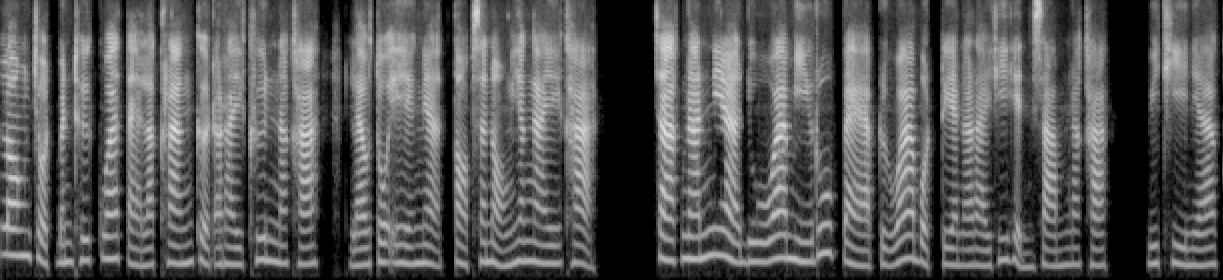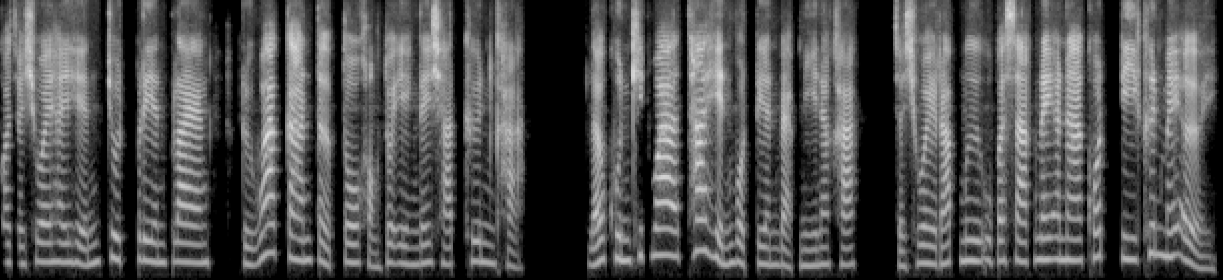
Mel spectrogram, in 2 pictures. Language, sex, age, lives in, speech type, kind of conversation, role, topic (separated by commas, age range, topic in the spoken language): Thai, female, 50-54, Thailand, read, expert-assistant, expert, เวลาตั้งเป้าหมายแล้วรู้สึกติดขัด ไม่รู้จะเริ่มยังไง เราควรวิเคราะห์ปัญหาจากตรงไหนก่อนดี?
